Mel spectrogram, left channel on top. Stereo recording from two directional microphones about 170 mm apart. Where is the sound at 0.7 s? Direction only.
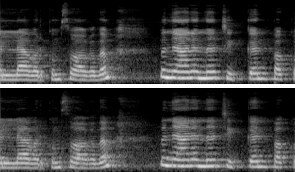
40° left (ahead or behind).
